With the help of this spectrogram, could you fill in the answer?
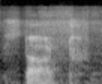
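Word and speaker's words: Stadt: ये हमेशा ट की तरह साउंड करता है। जैसे हम लोग पढ़ते हैं स्टार्ट डी नहीं बोला जाएगा इसमें। इसको साइलेंट किया जाता है डी को। इसको पढ़ा जाता है स्टार्ट की तरह।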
